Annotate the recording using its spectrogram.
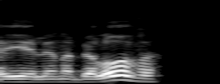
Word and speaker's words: Helena Belova: Que é a Helena ba é, Bakova que fez a Viúva Negra agora. A irmã a, da ah. Viúva Negra. A Helena Belova? – Belova, isso, eu falei errado.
